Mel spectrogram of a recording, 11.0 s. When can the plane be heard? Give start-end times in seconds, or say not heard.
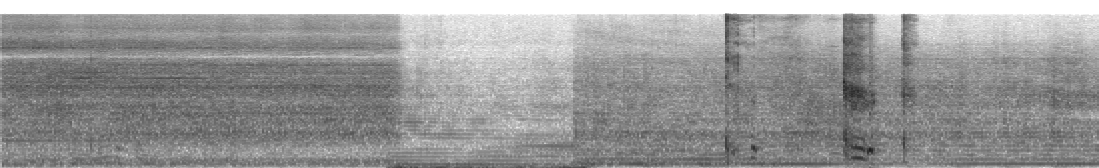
0.0-10.9.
